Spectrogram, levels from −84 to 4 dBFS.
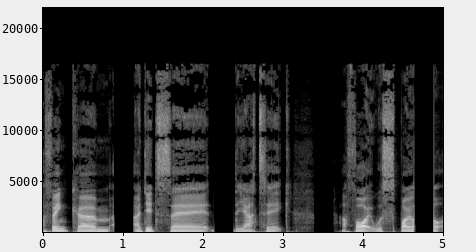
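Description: The speech stops dead four times, at 0.89, 2.14, 3.39 and 4.64 s, each hole lasting 250 ms: after "think um", after "um I did say", and after "I thought it was". This is a gap between chunks. Each second of audio arrives intact, but silence is inserted at every join. Unlike a dropout, nothing is missing: speech resumes exactly where it stopped, with hard edges and an even rhythm.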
